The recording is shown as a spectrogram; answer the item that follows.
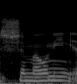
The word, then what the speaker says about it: Shimoni: Okay, Orit is spelled O-R-I-T, and Shimoni is spelled, I have the worst name for a website, S-H-I-M-O-N-I.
